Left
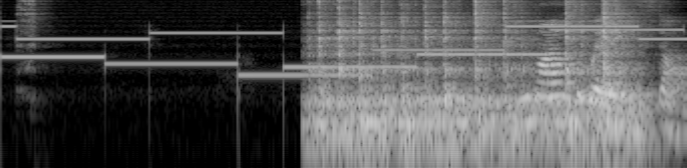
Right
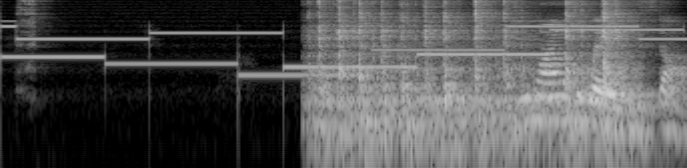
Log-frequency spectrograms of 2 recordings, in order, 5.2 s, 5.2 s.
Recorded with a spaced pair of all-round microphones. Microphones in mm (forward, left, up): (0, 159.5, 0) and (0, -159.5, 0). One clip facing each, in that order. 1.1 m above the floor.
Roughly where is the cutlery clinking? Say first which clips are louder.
Left 1 dB; left.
